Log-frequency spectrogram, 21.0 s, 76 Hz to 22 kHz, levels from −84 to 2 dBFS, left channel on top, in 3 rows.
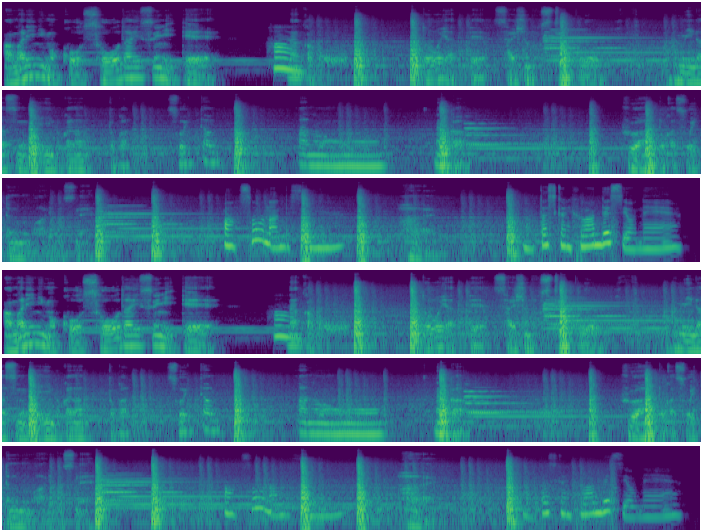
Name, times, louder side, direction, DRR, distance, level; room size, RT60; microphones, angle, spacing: voice 1, 0.0-2.2 2.8-3.5 4.2-8.3 8.6-9.2 9.9-10.8 11.3-11.7 13.2-14.9 17.9-18.4, right 2 dB, 60° right, 1.4 m, -34 dB
sound 1, 0.7-4.2 5.4-10.3 11.6-14.0 14.9-18.5, right 4 dB, 40° right, 0.8 m, -40 dB
voice 2, 2.6-3.0 16.2-17.4 19.2-20.8, left 5 dB, 60° left, 0.3 m, -30 dB
sound 2, 2.9-20.1, right 3 dB, 75° right, 0.7 m, -31 dB
3.3 x 2.5 x 4.1 m
head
